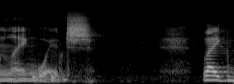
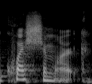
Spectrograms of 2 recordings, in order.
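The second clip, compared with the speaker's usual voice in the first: normal talking voice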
